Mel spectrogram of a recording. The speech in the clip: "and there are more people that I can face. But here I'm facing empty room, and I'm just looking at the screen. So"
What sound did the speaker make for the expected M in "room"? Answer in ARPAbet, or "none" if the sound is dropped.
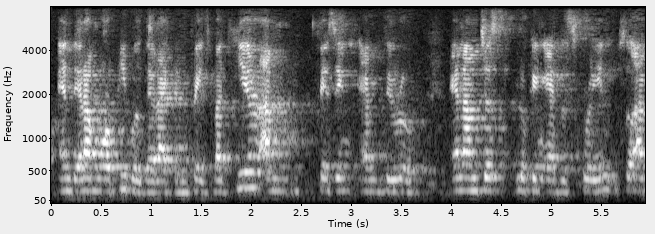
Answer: none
